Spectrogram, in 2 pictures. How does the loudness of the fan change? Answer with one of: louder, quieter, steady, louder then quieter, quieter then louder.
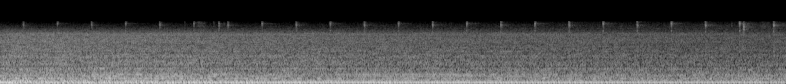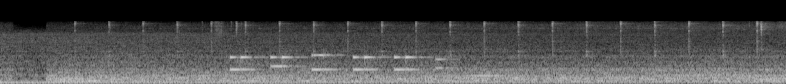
quieter.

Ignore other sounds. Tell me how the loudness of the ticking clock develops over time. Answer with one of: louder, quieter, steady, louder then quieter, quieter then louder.
louder.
